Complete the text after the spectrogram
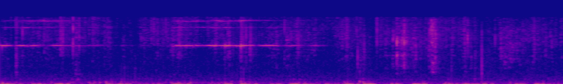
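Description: A doorbell at a house rings twice at night, each a sustained bright buzzing ring lasting over a second with a short pause between, followed by scattered clicks and rustling.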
